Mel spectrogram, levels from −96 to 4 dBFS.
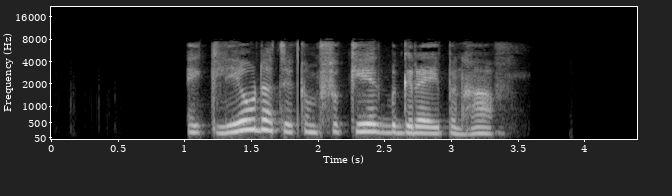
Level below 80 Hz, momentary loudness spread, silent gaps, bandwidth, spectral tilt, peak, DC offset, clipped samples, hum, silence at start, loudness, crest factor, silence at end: -66 dBFS; 11 LU; none; 7.8 kHz; -5 dB/octave; -6 dBFS; under 0.1%; under 0.1%; none; 1 s; -22 LUFS; 18 dB; 1 s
